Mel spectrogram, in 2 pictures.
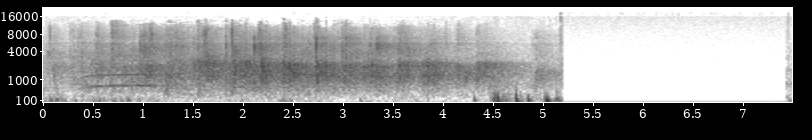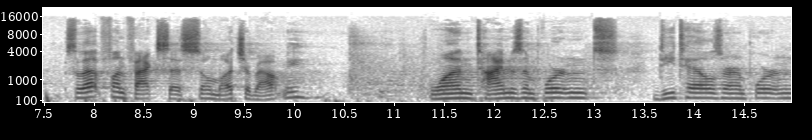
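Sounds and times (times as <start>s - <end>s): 
audience applause: 0.0s - 5.2s
speech: 7.8s - 10.2s, 11.4s - 14.9s.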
